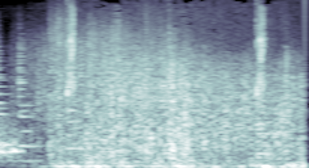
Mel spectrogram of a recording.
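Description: Intro music for a logo animation: a deep booming rumble starts about a third of a second in, with sharp impact hits about half a second in and again near the end.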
